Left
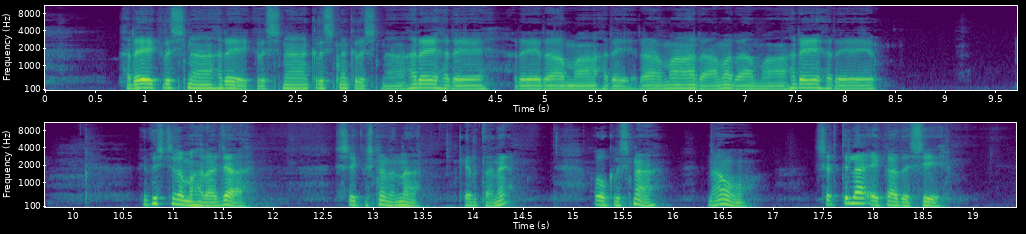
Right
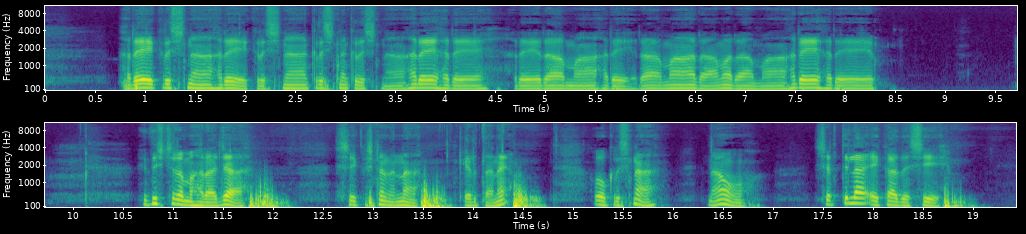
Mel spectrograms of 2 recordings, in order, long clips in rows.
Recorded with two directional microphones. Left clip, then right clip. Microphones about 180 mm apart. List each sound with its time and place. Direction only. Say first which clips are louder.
0.7 s speech: right 9 dB; 45° right (ahead or behind)
9.8 s a sound: right 12 dB; 45° right (ahead or behind)
12.3 s speech: right 9 dB; 40° right (ahead or behind)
